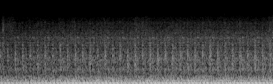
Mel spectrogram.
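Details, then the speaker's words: Land Rover Defender diesel idling in neutral: dull, uneven thumping clunk under the clatter; owner suspects the worn clutch and is having it replaced with a L.O.F clutch and Ashcroft output shaft, after which the noise disappeared completely. "kind of clunking noise and i think personally that might be the clutch and that's the reason why i'm getting the clutch done"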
